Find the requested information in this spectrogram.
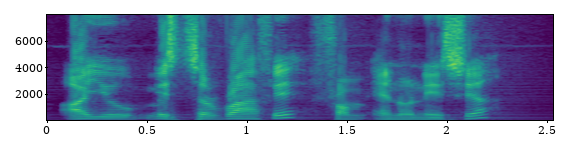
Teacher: Rafi dan Indonesia dilafalkan dengan nada naik.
